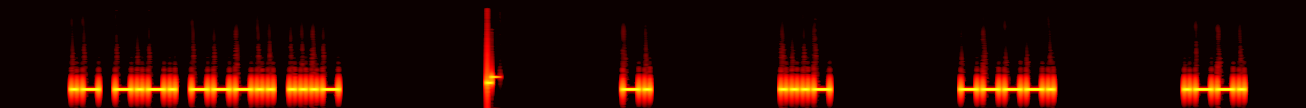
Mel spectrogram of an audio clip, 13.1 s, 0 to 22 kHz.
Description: Morse code, heard as a keyed tone, about 22 wpm, spaced as for 9 wpm, 700 Hz. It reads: AC8V NV9P
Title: USA Call Signs - 4 Characters - 8x Character Spacing - 22wpm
